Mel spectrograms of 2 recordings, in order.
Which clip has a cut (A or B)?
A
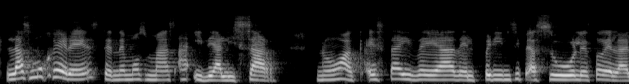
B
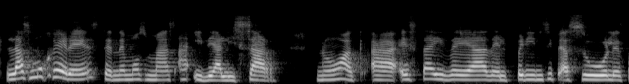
A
